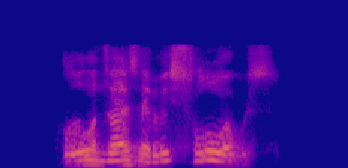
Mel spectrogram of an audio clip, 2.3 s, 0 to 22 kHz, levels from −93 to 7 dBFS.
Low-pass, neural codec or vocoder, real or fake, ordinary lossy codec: 7.2 kHz; codec, 16 kHz, 1 kbps, FreqCodec, smaller model; fake; AAC, 48 kbps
